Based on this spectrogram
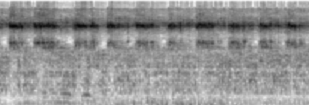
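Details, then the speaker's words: Engine at idle: sharp high chirping squeak pulsing about three times a second; water pump, alternator or drive suspected, to be isolated by removing drive belts one at a time. "Есть несколько вариантов. Это либо водяной насос, либо генератор, либо привод, т"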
